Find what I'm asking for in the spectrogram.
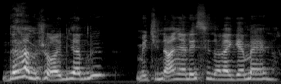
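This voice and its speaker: A woman's voice: on the high side, a little fast, natural voice. A woman voicing a devout, tender young peasant girl in an audiobook reading. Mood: caring. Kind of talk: audiobook character voice.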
